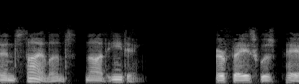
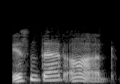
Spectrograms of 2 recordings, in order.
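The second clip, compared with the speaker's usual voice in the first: bright cheerful question, much higher and slow; 10 semitones higher, slower than usual. A narrator's reading. Kender chiming in oblivious, cheerful. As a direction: chirp it innocently. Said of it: "remarked the Kender cheerfully".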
